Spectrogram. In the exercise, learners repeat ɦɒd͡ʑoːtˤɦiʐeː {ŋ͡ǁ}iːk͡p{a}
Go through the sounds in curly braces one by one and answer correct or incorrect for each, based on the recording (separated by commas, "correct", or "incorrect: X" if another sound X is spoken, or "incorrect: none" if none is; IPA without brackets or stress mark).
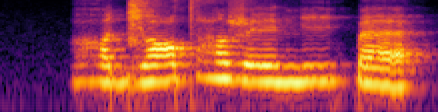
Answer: incorrect: ŋ, incorrect: æ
